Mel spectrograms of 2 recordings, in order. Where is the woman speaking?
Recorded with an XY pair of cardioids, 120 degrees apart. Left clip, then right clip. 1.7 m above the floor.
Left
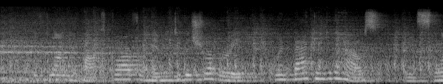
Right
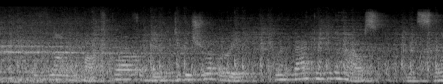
15° left, 1.0 m.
